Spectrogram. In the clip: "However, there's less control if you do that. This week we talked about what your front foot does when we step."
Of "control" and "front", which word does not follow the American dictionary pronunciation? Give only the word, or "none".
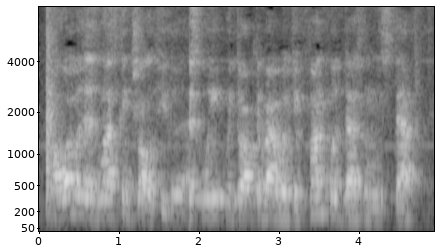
front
